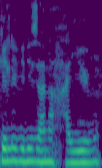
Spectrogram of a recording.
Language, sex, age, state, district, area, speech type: Bodo, male, 18-30, Assam, Baksa, rural, spontaneous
